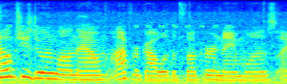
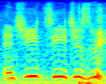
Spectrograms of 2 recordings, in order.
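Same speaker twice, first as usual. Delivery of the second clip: loud, higher, about to crack up; breaking into laughter; 5 semitones higher, 4 dB louder than usual. Real, not acted. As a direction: lose it laughing as the words end. Cracks up telling the story.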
